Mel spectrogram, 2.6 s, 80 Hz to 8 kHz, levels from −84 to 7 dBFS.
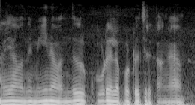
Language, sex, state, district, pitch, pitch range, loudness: Tamil, male, Tamil Nadu, Namakkal, 95 Hz, 90-100 Hz, -15 LUFS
